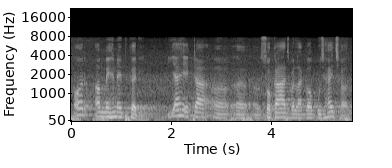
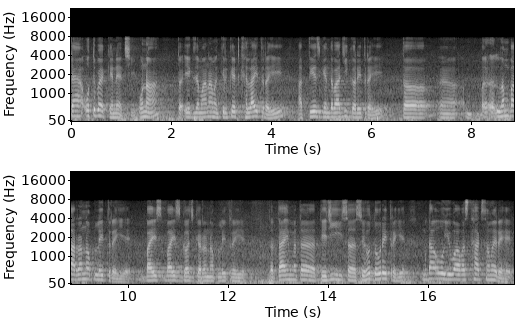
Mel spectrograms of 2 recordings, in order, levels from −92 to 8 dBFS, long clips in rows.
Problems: background sounds at intervals, background conversations at intervals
